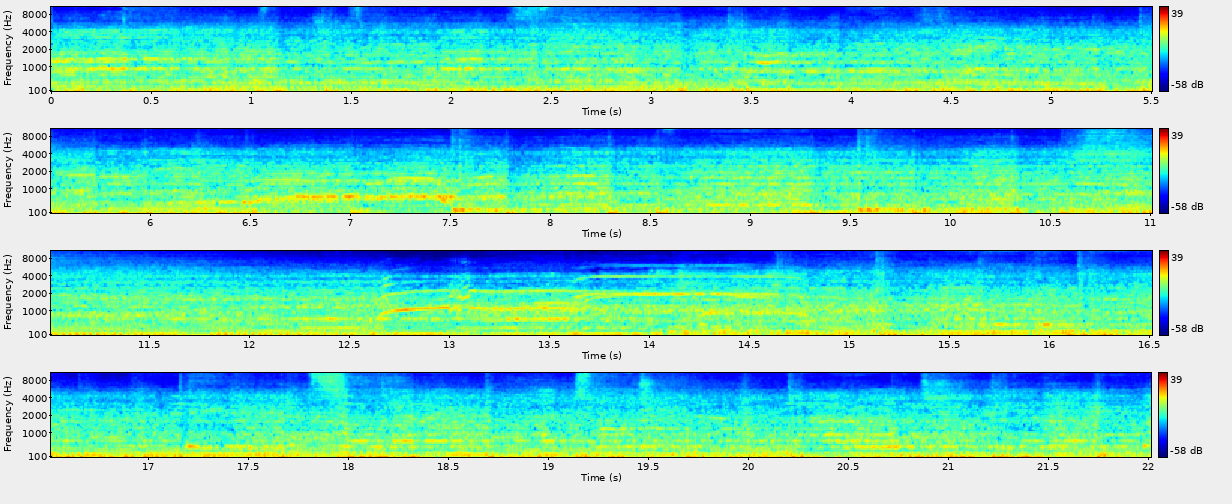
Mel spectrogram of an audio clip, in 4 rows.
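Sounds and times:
woman singing: 0:00.0 - 0:10.0, 0:14.6 - 0:22.0
live pop band: 0:00.0 - 0:22.0
audience whooping and shouting: 0:10.6 - 0:16.4.

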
